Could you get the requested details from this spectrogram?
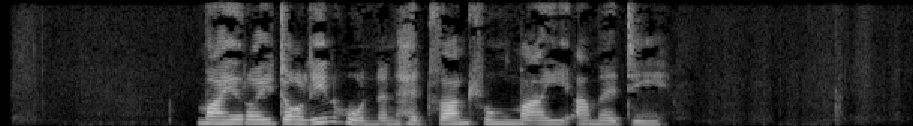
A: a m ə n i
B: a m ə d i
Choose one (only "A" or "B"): B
